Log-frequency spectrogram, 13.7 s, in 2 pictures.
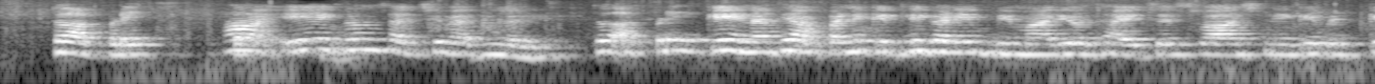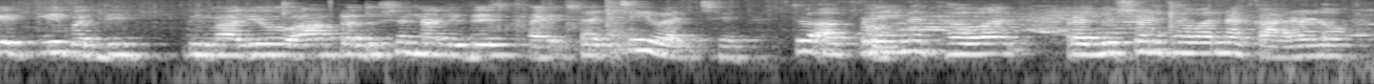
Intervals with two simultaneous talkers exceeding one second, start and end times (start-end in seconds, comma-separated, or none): none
